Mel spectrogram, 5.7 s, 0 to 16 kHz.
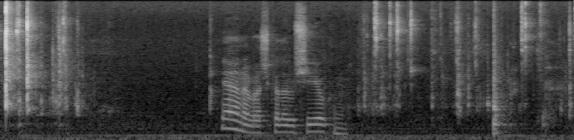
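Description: Keys clatter on an MSI GK50Z mechanical keyboard with plastic top and base, a quick run of close, crisp clicks while someone talks over it.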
